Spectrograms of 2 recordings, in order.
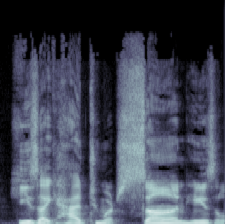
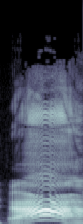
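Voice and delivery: high, loud crow caw; old crow; 5 dB louder than usual. Shown as a demonstration. Showing the co-host the bird's voice, old crow squawk. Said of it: "That kind of voice".

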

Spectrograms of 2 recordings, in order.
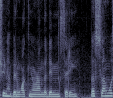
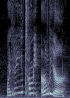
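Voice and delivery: much higher, louder indignant cry; shocked outburst; 12 semitones higher, 7 dB louder than usual. A narrator's reading. Boyfriend hiding the ring, high indignant cry. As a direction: shout it in disbelief.

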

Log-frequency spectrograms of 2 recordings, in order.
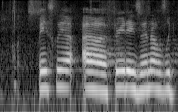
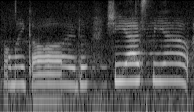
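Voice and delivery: higher and slow, breathless and thrilled; giddy disbelief; 5 semitones higher, 5 dB quieter, slower than usual. Retold or imitated. Just asked out by my crush, slow higher giddy amazement. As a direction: savor it like you can't believe it.

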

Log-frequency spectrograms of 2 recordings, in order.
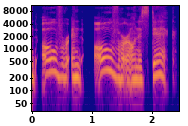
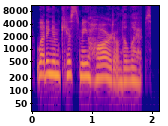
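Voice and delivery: ordinary delivery, nothing marked

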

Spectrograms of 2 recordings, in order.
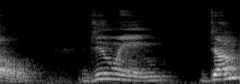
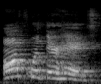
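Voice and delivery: mock royal decree; 5 semitones higher, 6 dB louder than usual. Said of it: "that's what you feel like".

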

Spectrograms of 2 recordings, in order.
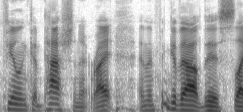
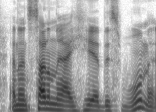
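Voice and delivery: ordinary talk, nothing marked

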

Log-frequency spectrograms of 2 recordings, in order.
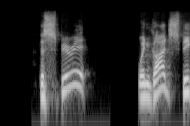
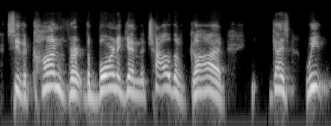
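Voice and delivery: ordinary talk, nothing marked

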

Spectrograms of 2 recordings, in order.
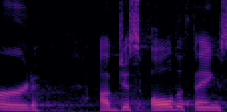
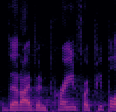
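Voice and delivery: ordinary talk, nothing marked

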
